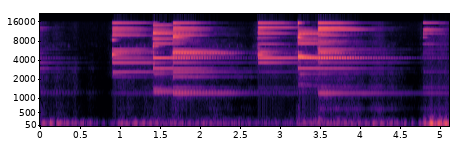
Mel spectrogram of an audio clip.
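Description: A synthesized gong in Ableton Live rings in repeated metallic strikes, bright shimmering overtones layered over a low hum and a wash of added random noise rumble, fairly loud and alone.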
